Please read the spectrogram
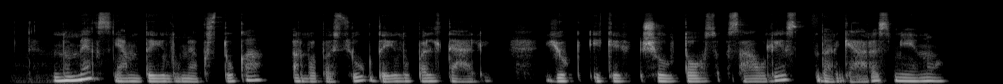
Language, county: Lithuanian, Tauragė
